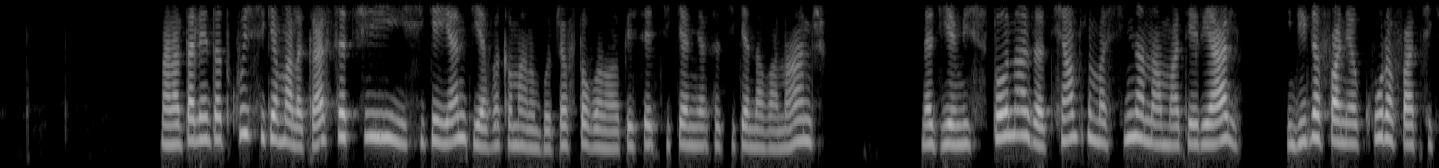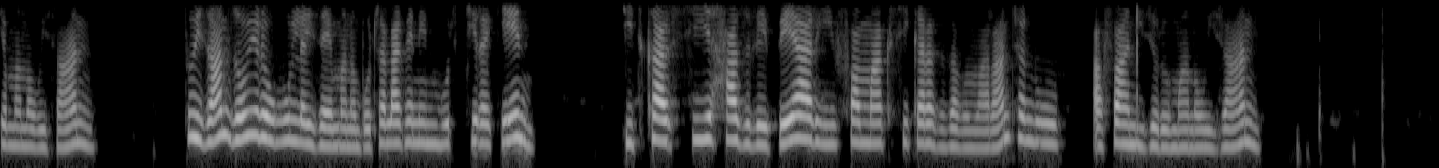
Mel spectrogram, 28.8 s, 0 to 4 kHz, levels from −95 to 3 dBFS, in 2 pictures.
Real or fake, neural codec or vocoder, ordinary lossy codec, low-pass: fake; vocoder, 24 kHz, 100 mel bands, Vocos; Opus, 64 kbps; 3.6 kHz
